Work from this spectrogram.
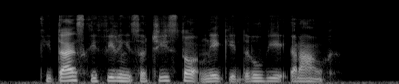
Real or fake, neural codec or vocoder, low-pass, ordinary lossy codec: fake; autoencoder, 22.05 kHz, a latent of 192 numbers a frame, VITS, trained on many speakers; none; none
